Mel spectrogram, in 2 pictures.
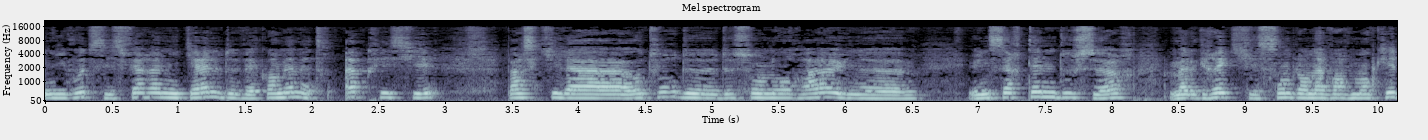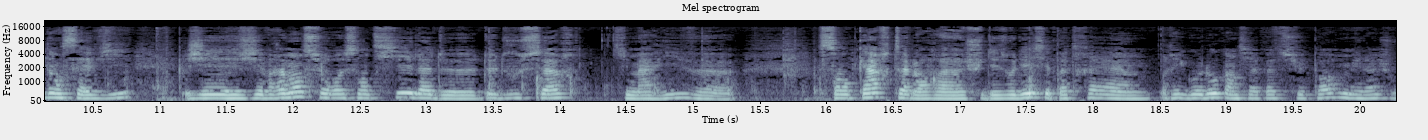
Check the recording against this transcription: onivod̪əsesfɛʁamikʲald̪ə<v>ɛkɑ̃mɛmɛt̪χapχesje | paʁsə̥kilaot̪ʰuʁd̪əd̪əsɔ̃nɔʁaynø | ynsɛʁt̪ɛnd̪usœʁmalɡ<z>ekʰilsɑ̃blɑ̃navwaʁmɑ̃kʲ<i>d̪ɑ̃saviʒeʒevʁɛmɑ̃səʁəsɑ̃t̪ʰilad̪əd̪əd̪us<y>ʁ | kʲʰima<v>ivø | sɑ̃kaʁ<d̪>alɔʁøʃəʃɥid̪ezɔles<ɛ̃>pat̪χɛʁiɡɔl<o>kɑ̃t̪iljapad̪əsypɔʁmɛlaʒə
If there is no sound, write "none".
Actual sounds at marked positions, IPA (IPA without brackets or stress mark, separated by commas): v, ʁ, e, œ, ʁ, t̪, ɛ, o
